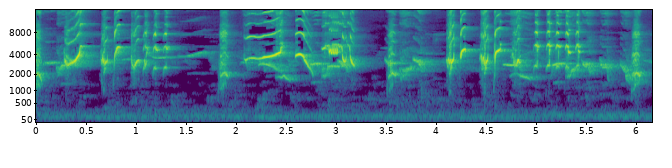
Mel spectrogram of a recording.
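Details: Oriental magpie-robin in ngeplay song, showing its isian fill-ins. Varied sharp whistles, slurred upward notes and rattling chips come in irregular bursts with brief gaps. The singing is loud and clear over a faint low hum.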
